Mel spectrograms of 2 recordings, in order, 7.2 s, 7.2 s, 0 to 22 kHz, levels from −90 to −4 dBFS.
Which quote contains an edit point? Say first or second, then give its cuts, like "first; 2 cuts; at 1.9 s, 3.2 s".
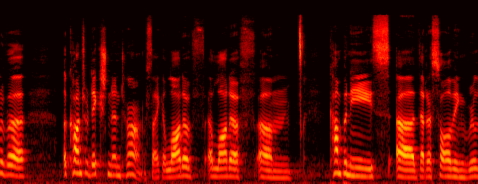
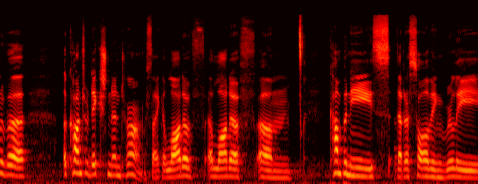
second; 1 cut; at 5.9 s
